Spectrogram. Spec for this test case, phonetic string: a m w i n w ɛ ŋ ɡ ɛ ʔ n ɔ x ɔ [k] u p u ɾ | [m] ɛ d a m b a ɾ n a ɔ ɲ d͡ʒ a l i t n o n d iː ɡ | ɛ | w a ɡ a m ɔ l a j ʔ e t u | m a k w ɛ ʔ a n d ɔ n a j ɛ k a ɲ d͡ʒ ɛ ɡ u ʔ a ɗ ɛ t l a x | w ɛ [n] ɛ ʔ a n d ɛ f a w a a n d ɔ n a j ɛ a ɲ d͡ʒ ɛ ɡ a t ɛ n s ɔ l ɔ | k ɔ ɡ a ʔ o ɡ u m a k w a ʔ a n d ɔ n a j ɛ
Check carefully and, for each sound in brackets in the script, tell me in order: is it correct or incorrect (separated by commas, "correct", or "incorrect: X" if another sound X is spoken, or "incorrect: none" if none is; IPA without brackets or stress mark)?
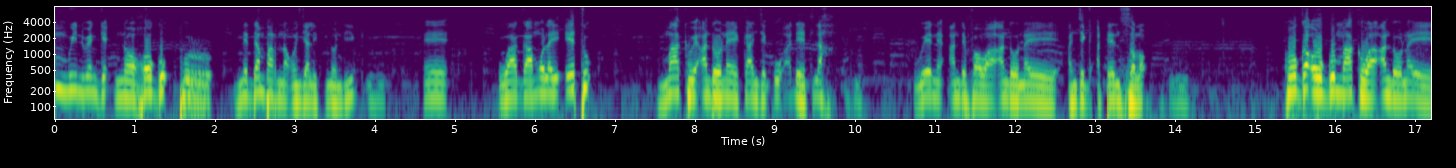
incorrect: ɡ, incorrect: n, correct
